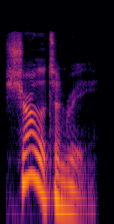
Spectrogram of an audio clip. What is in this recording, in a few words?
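"charlatanry", British English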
